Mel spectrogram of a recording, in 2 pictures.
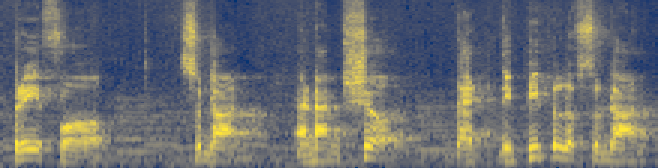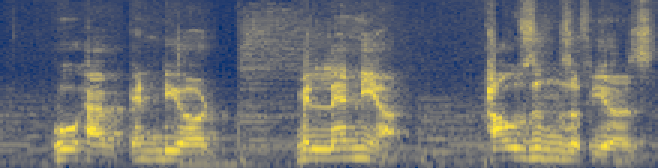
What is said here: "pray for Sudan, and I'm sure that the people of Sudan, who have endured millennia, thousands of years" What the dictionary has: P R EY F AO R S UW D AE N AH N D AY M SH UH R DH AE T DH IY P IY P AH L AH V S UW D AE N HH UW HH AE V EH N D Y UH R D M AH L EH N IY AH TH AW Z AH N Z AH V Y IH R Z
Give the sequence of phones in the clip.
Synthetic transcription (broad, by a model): P R EY F AO R S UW D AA N AH N D AY M SH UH R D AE T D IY P IY P AH L AH V S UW D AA N HH UW HH AE V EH N D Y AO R D M AH L EH N IY AH T AW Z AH N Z AH V Y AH R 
